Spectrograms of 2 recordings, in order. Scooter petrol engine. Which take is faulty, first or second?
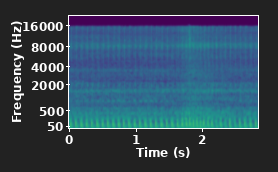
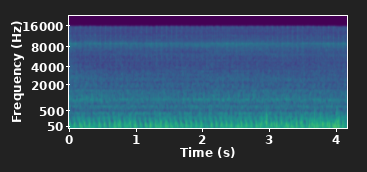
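first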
